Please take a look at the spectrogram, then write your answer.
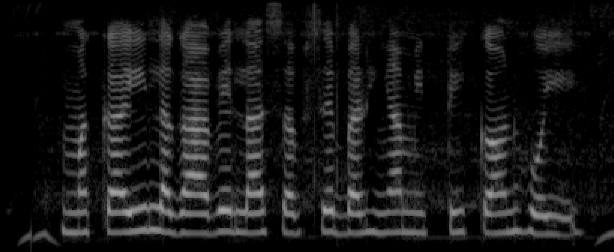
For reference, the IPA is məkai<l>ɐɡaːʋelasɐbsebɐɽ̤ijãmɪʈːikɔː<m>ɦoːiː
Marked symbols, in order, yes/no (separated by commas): yes, no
